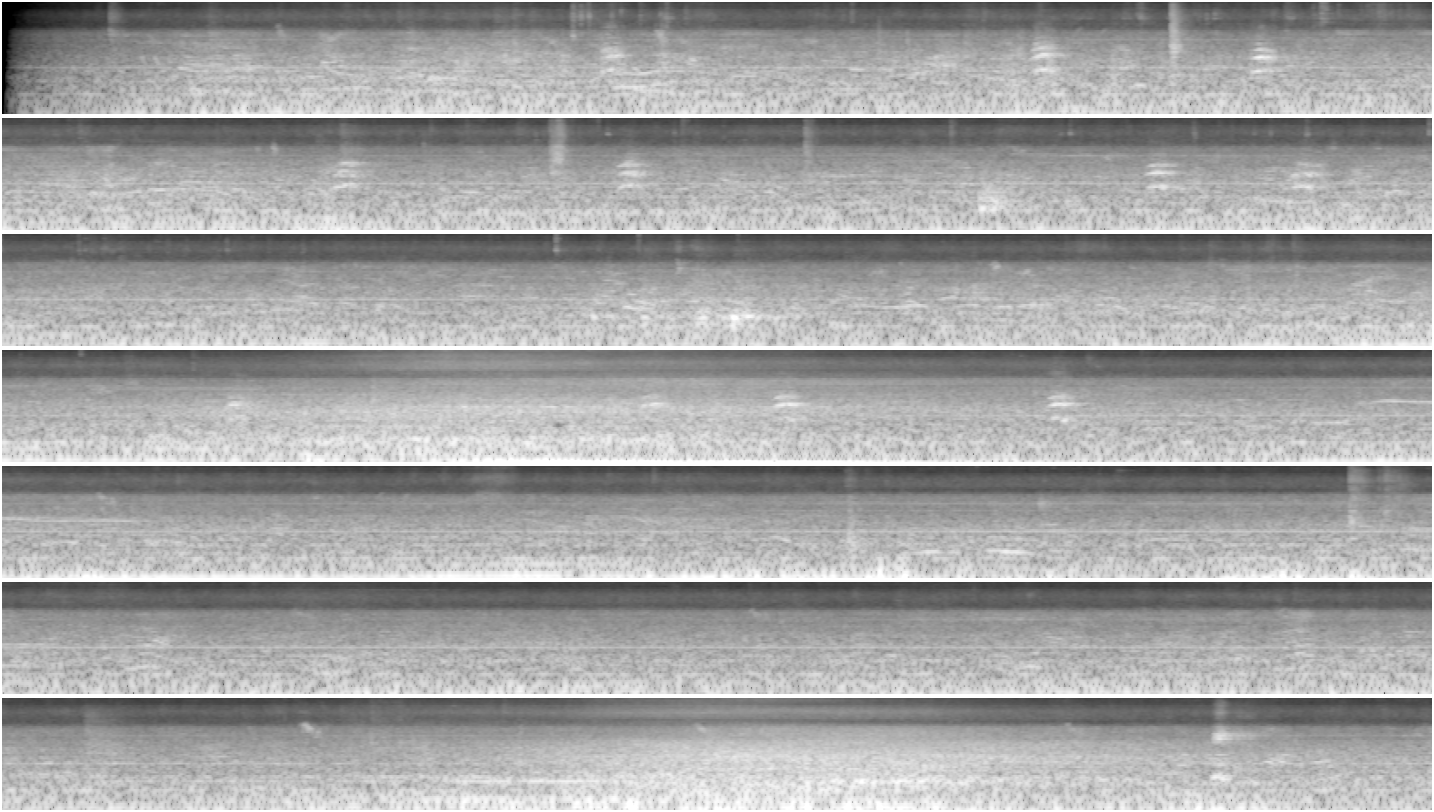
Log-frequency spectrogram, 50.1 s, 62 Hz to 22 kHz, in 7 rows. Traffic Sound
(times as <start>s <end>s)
19.8s 33.0s, 42.8s 50.0s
